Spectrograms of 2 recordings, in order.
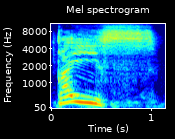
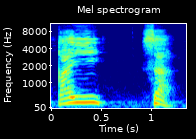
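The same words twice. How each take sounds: First: Qais loud, high and drawn out, closed on S; sukoon ending. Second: Qaysa high, long "qay" then short "sa"; diphthong, open ending. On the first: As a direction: glide through Qais and end on a long S. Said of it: "pronounce it as sukoon ending". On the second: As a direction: glide through "qay" in Qaysa and add "sa". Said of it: "This is what I mean". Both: Shown as a demonstration.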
